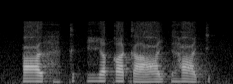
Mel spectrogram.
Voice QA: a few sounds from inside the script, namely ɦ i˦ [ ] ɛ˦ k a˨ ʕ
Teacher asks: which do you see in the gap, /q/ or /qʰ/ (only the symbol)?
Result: q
